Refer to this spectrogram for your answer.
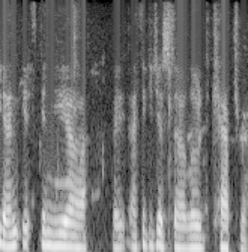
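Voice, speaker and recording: A somewhat breathy man's voice, dry with no echo. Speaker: show host. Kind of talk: casual chat. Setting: video call. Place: home room. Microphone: video call.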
